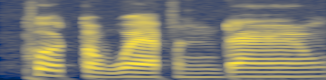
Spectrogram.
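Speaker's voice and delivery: slow cartoon hound dog character voice. Repeating a line after being asked for a voice: Droopy Dog voice. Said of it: "do the voice of Droopy Dog".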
